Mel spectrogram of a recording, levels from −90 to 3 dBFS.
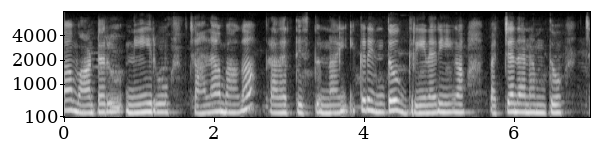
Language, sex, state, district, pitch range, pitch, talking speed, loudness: Telugu, female, Andhra Pradesh, Sri Satya Sai, 215-240 Hz, 230 Hz, 75 wpm, -16 LUFS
